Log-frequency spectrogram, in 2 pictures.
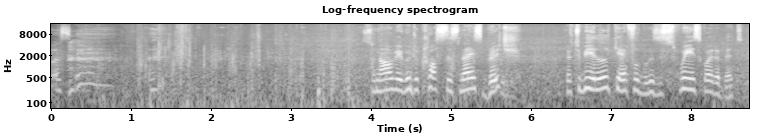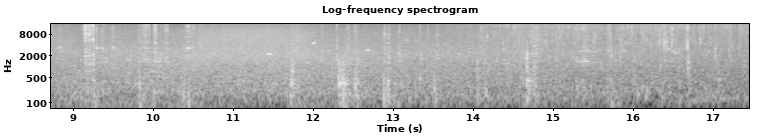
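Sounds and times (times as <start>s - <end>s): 
speech: 0.0s - 1.9s, 4.0s - 8.8s
flowing river water: 0.6s - 17.4s
knocks and splashes: 8.6s - 17.4s.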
